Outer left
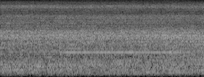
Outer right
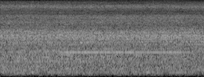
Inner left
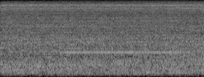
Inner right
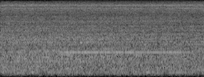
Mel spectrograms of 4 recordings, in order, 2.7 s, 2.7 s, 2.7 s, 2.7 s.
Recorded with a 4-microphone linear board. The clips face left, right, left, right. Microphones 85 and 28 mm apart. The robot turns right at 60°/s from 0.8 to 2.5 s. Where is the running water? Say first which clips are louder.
Outer right 1 dB, inner right 1 dB; 105° right, 1.6 m; by 2.7 s straight ahead, 1.6 m.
